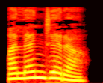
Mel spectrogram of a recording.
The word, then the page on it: ಅಲಂಜರ: alañjara; kannada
